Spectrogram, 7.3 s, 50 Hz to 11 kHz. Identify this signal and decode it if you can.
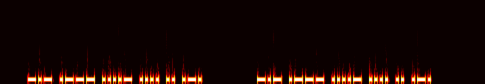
Morse code, heard as a keyed tone, about 30 wpm, 700 Hz. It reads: KJ4HIR KJ4HIR
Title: USA Call Signs - 6 Characters - Repeated 3x - 30wpm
